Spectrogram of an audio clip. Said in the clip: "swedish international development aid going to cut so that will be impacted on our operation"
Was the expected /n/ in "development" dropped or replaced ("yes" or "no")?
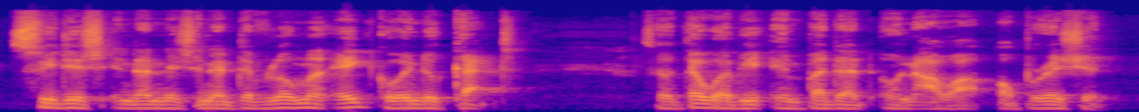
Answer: yes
